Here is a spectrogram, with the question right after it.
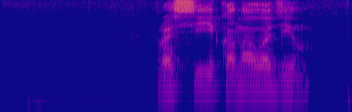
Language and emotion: Russian, neutral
